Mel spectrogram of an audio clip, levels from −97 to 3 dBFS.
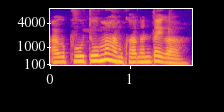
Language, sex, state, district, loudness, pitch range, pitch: Wancho, female, Arunachal Pradesh, Longding, -12 LUFS, 200-235 Hz, 210 Hz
